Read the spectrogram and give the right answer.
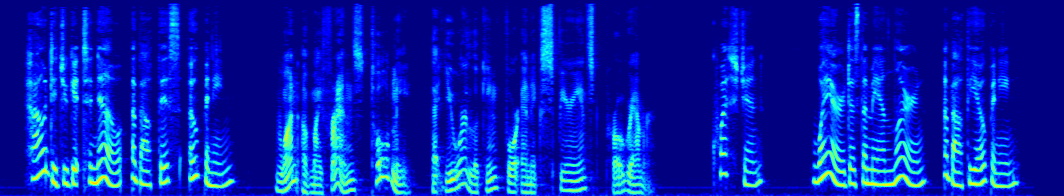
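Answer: From one of his friends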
